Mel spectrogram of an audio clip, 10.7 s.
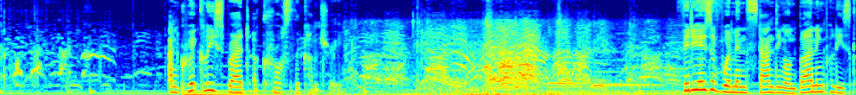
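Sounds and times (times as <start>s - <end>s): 
speech: 2.1s - 7.6s, 8.6s - 10.7s
protest crowd chanting: 4.3s - 8.6s.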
